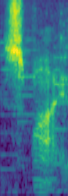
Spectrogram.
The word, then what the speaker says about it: Smythe: Look, Mr. Smith. Smythe. It is pronounced Smythe.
